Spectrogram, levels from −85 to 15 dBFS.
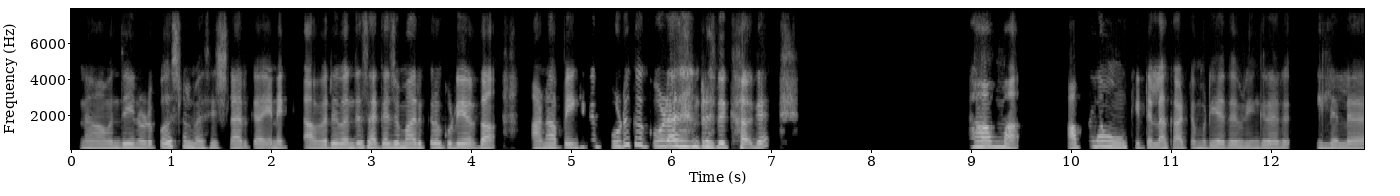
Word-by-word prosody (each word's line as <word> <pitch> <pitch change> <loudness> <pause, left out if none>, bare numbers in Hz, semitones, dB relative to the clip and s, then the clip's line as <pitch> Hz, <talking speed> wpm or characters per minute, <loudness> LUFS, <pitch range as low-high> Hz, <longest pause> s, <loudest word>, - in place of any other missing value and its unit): நான் 175 -1 -3
வந்து 185 +4 -2
என்னோட 175 -2 -2
பெர்சனல் 255 -1 0
மெசேஜ் 185 0 -5
லாம் 200 0 0
இருக்கு. 175 -2 -5
எனக்கு 185 +4 -3 0.2
அவரு 190 +4 0
வந்து 210 +3 0
சகஜமா 225 +2 +1
இருக்க 225 +1 -2
கூடியவர் 210 -2 +2
தான். 195 - +1 0.4
ஆனா 215 +5 -2
அப்ப 210 - -18
என்கிட்ட 220 +5 -7 0.2
குடுக்க 360 +6 +1
கூடாதுன்றதுக்காக 270 -6 +5 2.3
ஆமா. 260 -1 +5 0.6
அப்புட்லாம் 275 +5 +1
உன்கிட்ட 225 -5 -4
எல்லாம் 205 +2 -1
காட்ட 180 0 -2
முடியாது 180 -1 -3
அப்பிடிங்கறாரு. 180 0 -4 0.3
"இல்ல, 195 - -4
இல்ல 185 -1 -3
210 Hz, 130 wpm, -22 LUFS, 185-240 Hz, 2.3 s, கூடாதுன்றதுக்காக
